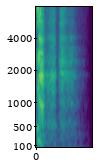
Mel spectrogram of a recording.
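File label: vox get, korean; voices; heroes; Arch; kingsraid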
